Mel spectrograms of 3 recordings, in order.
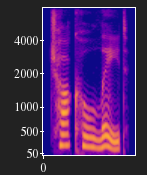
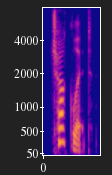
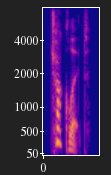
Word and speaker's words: chocolate: We don't say chocolate with 3 syllables, we say chocolate, or even chocolate, 2 syllables.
